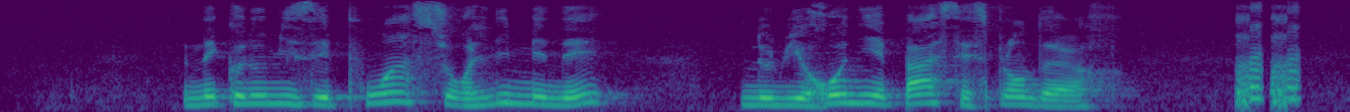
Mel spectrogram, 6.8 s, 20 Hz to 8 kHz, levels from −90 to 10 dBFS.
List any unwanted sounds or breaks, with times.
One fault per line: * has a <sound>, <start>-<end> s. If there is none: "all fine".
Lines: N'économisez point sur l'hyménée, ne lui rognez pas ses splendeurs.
* has a laugh, 6.2-6.5 s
